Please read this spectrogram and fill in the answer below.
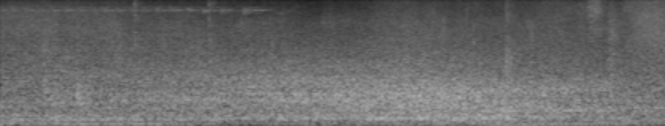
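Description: Rushing noise of a passing vehicle, swelling to a peak about three seconds in and then easing off.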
